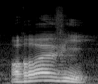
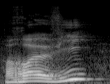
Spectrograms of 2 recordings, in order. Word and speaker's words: revit: Je revis, tu revis, il ou elle ou on revit. Toujours la même chose, le S et le T final de la terminaison ne se prononcent pas mais s'écrivent.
